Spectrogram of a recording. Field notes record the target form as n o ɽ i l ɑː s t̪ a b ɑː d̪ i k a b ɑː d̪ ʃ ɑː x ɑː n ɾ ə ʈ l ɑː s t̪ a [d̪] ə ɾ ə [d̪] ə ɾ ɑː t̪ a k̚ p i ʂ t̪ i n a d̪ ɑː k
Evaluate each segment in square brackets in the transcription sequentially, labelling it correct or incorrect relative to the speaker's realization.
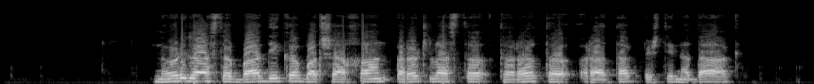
incorrect: t̪, incorrect: t̪

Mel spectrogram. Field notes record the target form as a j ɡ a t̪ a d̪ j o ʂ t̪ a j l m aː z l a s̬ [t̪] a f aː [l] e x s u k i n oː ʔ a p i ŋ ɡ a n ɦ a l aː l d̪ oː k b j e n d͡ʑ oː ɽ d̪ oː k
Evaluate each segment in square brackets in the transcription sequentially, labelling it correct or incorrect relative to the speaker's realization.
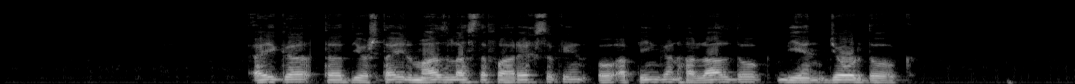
correct, incorrect: ɾ

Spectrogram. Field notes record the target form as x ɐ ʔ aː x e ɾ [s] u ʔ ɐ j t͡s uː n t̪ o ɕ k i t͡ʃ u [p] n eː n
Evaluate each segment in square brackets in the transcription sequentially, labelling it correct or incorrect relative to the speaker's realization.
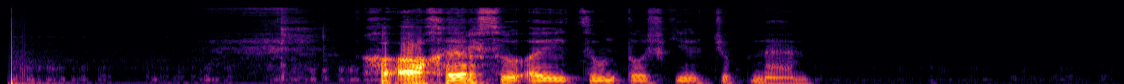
correct, correct

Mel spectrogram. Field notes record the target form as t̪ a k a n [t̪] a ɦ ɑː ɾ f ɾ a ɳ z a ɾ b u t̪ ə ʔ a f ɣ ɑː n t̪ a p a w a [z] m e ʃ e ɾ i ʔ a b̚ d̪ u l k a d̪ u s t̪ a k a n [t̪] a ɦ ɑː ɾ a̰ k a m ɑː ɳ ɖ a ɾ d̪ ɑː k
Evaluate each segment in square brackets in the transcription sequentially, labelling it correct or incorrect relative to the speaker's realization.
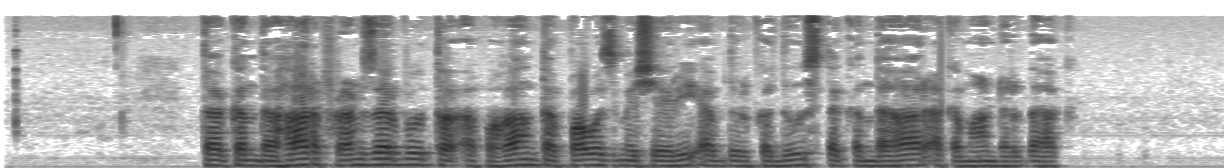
incorrect: d̪, correct, incorrect: d̪

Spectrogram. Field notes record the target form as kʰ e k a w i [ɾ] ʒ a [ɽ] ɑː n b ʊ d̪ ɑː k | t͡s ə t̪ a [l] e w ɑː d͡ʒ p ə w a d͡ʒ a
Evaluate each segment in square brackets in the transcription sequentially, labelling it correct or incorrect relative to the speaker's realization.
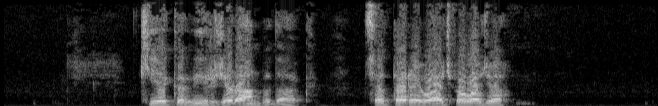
correct, correct, incorrect: ɾ

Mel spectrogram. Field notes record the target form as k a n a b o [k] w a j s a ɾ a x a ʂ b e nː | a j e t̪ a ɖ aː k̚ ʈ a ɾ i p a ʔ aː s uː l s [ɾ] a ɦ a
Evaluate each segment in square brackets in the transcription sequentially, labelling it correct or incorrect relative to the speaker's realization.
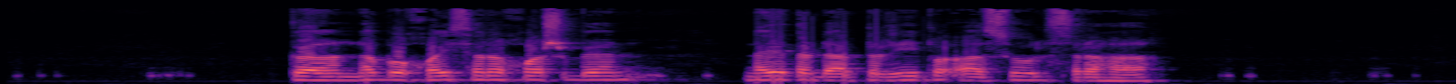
incorrect: x, correct

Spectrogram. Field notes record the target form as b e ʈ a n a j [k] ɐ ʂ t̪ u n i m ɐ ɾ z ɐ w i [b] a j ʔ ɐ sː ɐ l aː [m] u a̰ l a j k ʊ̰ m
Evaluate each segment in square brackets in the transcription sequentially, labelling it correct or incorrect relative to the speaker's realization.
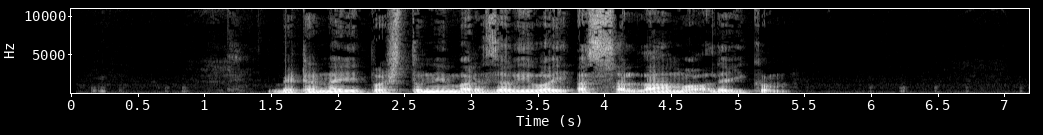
incorrect: p, incorrect: w, correct

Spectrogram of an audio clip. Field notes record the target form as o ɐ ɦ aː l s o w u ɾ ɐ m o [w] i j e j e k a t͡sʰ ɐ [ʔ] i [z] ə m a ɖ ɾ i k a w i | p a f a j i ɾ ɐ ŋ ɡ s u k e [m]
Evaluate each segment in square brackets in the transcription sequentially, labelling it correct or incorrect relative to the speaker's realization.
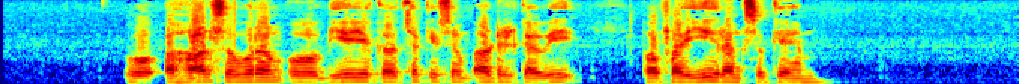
incorrect: b, incorrect: k, incorrect: s, correct

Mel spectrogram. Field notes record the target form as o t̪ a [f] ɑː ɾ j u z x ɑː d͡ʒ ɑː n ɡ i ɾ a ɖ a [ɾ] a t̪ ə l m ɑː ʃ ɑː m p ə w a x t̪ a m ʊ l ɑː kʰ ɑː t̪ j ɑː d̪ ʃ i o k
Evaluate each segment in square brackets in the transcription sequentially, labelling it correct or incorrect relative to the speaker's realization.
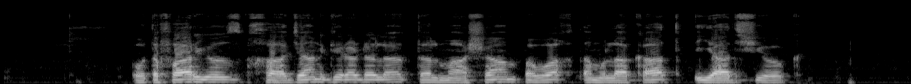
correct, incorrect: l

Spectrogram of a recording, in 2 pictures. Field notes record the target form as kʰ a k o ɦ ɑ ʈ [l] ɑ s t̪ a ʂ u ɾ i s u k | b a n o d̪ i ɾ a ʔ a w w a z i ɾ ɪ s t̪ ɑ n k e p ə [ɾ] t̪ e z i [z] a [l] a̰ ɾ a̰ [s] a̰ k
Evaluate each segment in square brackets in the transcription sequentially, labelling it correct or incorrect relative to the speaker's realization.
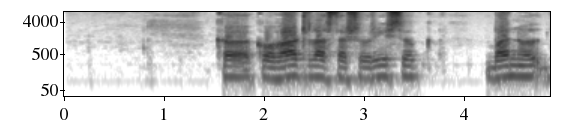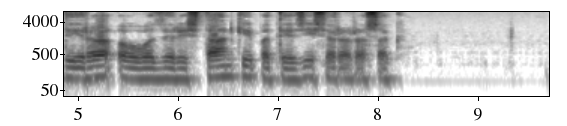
correct, incorrect: none, incorrect: s, incorrect: ɾ, correct

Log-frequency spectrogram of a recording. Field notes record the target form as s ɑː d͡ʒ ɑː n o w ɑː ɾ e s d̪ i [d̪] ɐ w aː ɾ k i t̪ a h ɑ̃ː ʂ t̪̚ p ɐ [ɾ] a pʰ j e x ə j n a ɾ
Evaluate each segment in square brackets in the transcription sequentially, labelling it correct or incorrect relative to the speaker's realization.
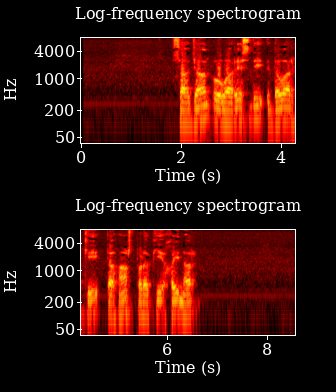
correct, incorrect: ɽ

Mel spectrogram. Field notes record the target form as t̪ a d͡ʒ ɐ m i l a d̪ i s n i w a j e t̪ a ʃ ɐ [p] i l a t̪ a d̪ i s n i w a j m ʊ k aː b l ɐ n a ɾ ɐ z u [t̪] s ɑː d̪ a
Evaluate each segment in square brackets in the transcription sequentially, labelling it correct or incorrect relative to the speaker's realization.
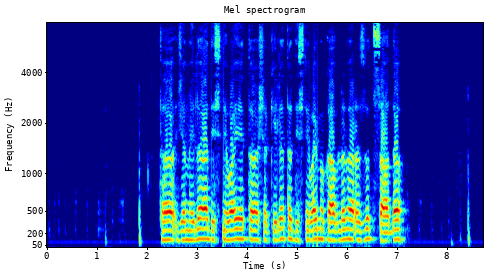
incorrect: k, correct

